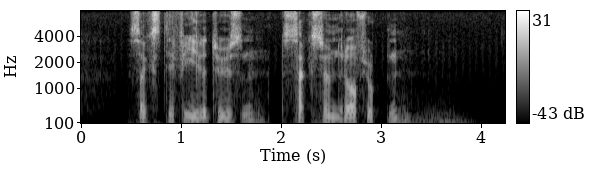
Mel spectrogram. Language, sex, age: Norwegian, male, 27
